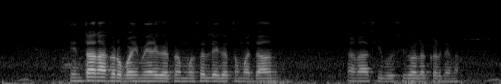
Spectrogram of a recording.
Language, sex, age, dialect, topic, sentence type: Hindi, male, 25-30, Marwari Dhudhari, agriculture, statement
